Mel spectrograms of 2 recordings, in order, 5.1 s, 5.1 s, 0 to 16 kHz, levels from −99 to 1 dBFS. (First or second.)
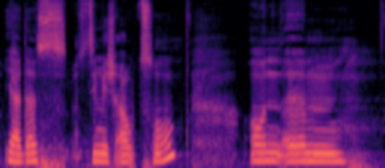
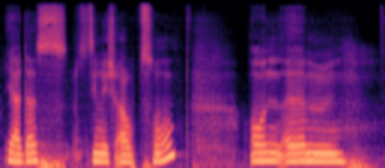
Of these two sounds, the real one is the first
